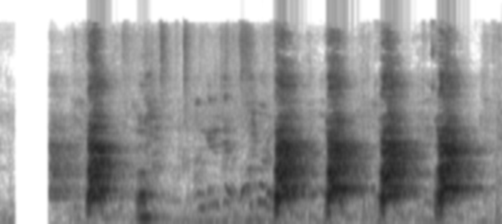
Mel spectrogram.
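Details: Labrador Retrievers Tom, Mona, Ruby and Sona during their evening routine; loud, sharp barks in a quick series, one softer bark after the first, then four strong barks roughly half a second apart.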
